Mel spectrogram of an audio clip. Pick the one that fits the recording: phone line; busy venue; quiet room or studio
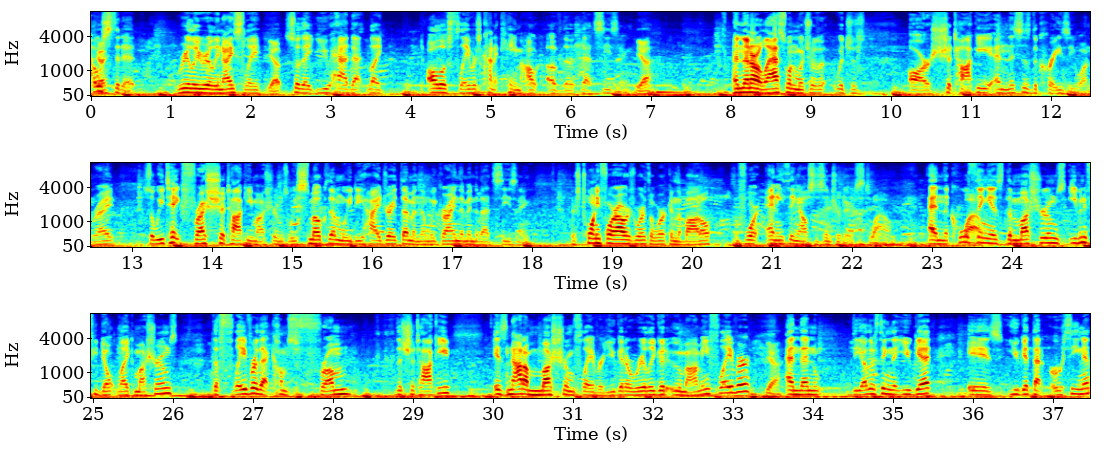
busy venue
